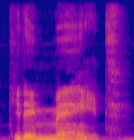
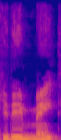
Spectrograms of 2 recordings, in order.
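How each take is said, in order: First: The word 'mate' is stretched out long. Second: The word 'mate' is said short. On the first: The speaker is greeting a close friend. "친한 표현을 하는 게 ... 메이트를 길게 쭉 뺄수록 친밀도가 있는 거예요" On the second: The speaker is greeting someone not yet close. "처음에는"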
